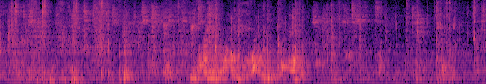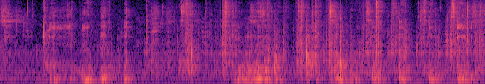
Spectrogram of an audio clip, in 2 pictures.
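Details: English bulldog named Shaft, recently adopted, eating dinner indoors: wet, snuffling chewing and smacking in irregular rapid bursts, with wheezy, asthmatic-sounding breaths and a person's voice asking if he is hungry.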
